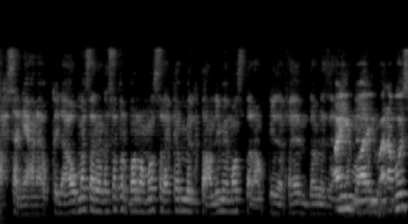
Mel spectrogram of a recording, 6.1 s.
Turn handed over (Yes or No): Yes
